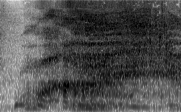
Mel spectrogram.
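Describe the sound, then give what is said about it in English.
A human voice imitates a polar bear's roar as the bear gallops toward a creature to jump on its back, bite and claw it: a single sustained, rough growl that starts abruptly and holds loud for nearly two seconds with a low, gravelly rumble. “Gives a huge growl of a polar bear roar as he gallops towards it, jumping onto its back, attempting to bite and claw into its body.”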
